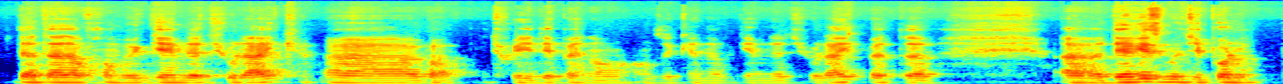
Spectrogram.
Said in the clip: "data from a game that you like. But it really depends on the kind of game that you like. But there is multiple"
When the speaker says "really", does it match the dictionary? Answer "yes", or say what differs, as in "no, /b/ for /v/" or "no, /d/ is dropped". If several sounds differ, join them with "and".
no, /l/ is dropped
